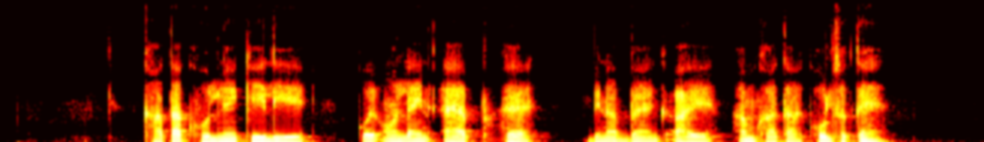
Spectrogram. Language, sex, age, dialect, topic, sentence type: Hindi, male, 25-30, Garhwali, banking, question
